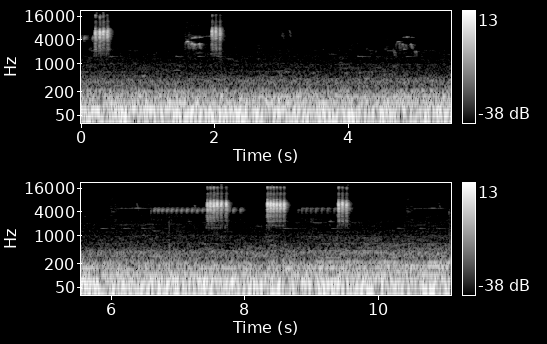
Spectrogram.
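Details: Tepus babbler singing sparsely: scattered sharp rasping bursts with long quiet gaps, then a run of high even whistled trills interleaved with three harsh bursts near the end, low steady rumble underneath.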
